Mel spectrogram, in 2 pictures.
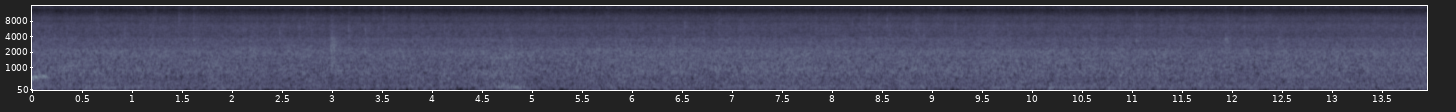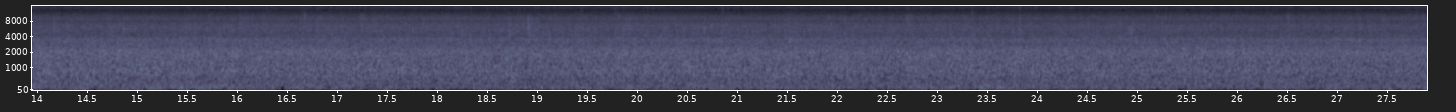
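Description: Heavy rain pouring steadily, a constant even hiss with no let-up.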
